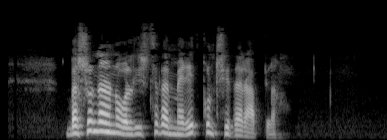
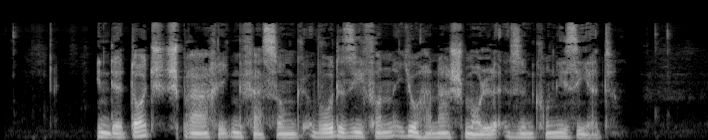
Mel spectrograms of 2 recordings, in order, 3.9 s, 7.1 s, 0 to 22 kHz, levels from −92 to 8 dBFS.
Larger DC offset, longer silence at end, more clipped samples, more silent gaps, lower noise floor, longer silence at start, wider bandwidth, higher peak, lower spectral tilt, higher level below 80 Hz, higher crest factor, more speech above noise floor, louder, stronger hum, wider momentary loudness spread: neither; first, 1.15 s vs 0.95 s; neither; neither; first, -74 dBFS vs -56 dBFS; second, 0.65 s vs 0.95 s; second, 9.8 kHz vs 11.5 kHz; about the same, -2 dBFS vs -4 dBFS; first, -5.5 dB/octave vs -4 dB/octave; second, -72 dBFS vs -46 dBFS; about the same, 22 dB vs 20 dB; first, 53 dB vs 34 dB; about the same, -21 LUFS vs -22 LUFS; neither; first, 14 LU vs 6 LU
